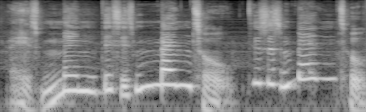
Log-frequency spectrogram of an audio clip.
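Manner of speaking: high, loud, drawn out disbelief; can't believe what you're seeing; stretched high cry of disbelief; incredulous outburst. Real, not acted. Incredulous outburst about people.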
